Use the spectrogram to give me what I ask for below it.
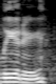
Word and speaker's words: Laoghaire: It is pronounced Leary. They are both Leary. Irish names.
